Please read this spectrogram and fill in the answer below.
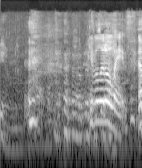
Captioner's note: laughter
